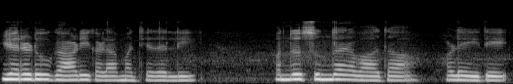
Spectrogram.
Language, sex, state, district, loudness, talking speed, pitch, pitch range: Kannada, female, Karnataka, Bangalore, -16 LUFS, 95 wpm, 205 Hz, 190-230 Hz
